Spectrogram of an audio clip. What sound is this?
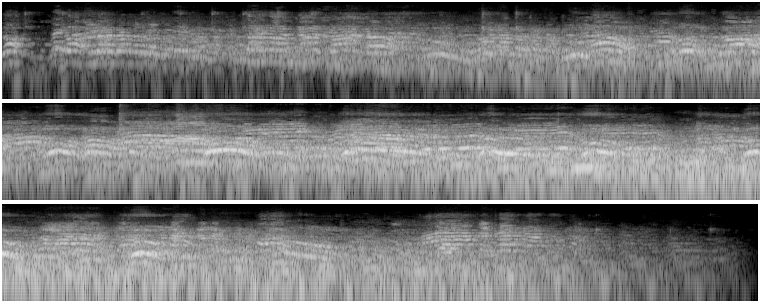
original "La Plaga Theater Ensamble" recording slightly processed
recording, voices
